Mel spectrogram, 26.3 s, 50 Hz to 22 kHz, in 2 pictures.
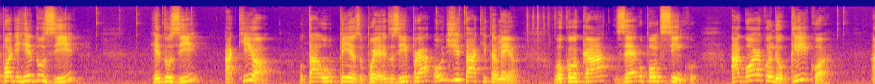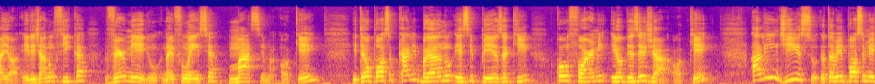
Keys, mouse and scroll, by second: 1.8 click, 3.6 click, 6.9 click, 8.0 BackSpace, 8.2 BackSpace, 12.5 click, 13.3 middle click, 20.2 click, 21.8 click, 23.7 ctrl+z, 24.1 ctrl+z, 24.8 ctrl+z.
